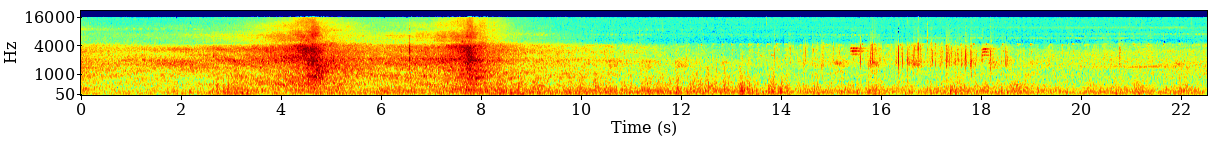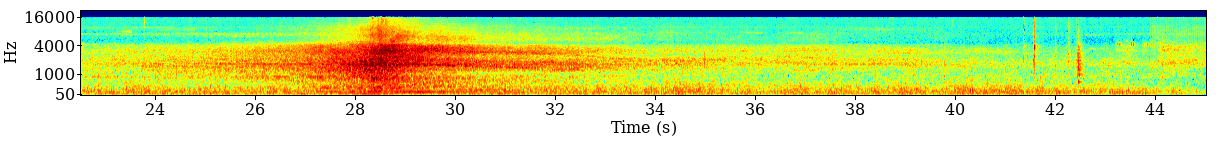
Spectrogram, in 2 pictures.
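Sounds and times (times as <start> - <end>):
vehicle passing: 0.0 - 11.1, 15.4 - 40.0
bicycle rolling and wind noise: 0.0 - 45.0.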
